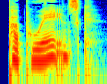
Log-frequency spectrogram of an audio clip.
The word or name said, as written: papuansk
